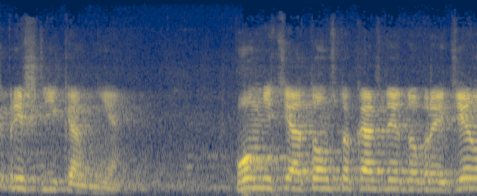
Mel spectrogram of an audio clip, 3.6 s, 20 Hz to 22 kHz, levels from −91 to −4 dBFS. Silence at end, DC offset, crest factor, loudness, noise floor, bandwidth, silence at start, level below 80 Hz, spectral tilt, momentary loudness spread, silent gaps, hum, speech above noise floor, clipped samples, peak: 0 s; under 0.1%; 20 dB; -18 LUFS; -42 dBFS; 16.5 kHz; 0 s; -58 dBFS; -4 dB/octave; 13 LU; none; none; 23 dB; under 0.1%; 0 dBFS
